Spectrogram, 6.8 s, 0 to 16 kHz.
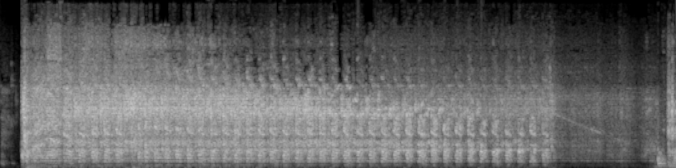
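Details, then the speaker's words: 1992 Dodge Stealth R/T twin turbo cranking with no fuel (fuel pump relay off), on a borrowed battery. The starter turns without firing, with a steady beat about four a second and a hard knocky edge that quiets after about 5 seconds. A stuck lifter is suspected, not confirmed. "That sounded knocking. That was weird."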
